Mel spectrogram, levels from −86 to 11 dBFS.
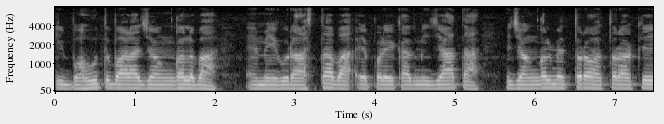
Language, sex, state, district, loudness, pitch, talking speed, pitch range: Bhojpuri, male, Bihar, Muzaffarpur, -16 LUFS, 130 Hz, 160 wpm, 125-130 Hz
